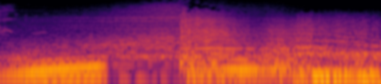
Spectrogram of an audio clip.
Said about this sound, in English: Fennec, once again, takes care of business for him, hits a switch, seismic charge.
